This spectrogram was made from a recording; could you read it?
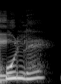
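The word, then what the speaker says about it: Hole: Yul Nesbo's Detective Hule. Hulle. Yeah, it's spelt Hull. I'm trying to talk a bit Norwegian.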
